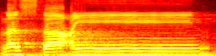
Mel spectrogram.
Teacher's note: Dan posisi huruf nasta'inu, huruf nun, nasta'inu dibaca sukun dengan ukuran 2 harokat. Kemudian setelah sukun baru ismamnya muncul.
